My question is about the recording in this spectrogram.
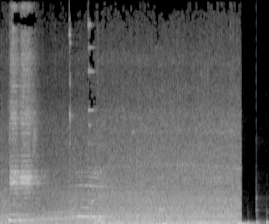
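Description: Busy street sound of traffic and voices, with a short toot near the start. It cuts off suddenly shortly before the end.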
